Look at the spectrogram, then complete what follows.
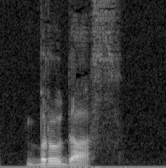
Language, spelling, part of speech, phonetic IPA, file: Polish, brudas, noun, [ˈbrudas], Pl-brudas.ogg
